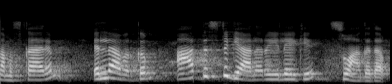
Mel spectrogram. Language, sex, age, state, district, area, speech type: Malayalam, female, 30-45, Kerala, Kollam, rural, read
